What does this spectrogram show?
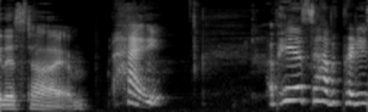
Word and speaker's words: Hay: me to me it I feel like it's hey like hey hey girl hi yeah it is hey whatever John hey I've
